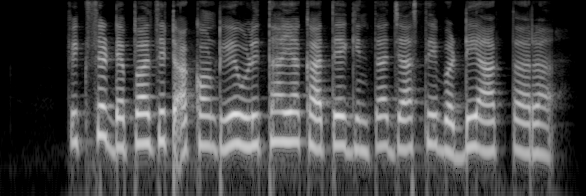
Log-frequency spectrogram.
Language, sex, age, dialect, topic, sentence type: Kannada, female, 31-35, Central, banking, statement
